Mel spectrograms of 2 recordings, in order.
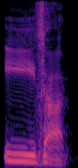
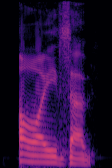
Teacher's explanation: with a long E sound at the beginning, rather than with a diphthong I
